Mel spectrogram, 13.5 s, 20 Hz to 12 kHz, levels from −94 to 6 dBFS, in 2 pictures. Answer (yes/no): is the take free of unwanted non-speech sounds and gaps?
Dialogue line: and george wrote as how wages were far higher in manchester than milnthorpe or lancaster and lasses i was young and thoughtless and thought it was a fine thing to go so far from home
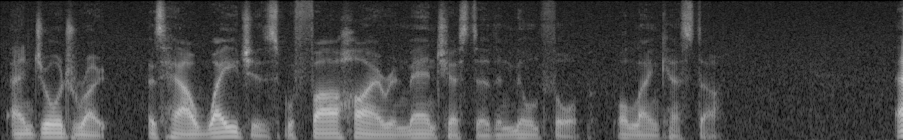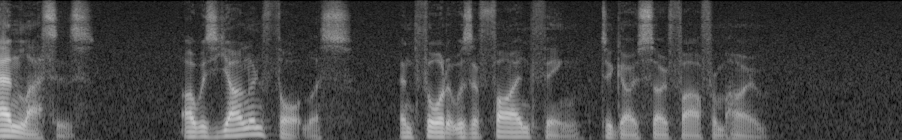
yes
